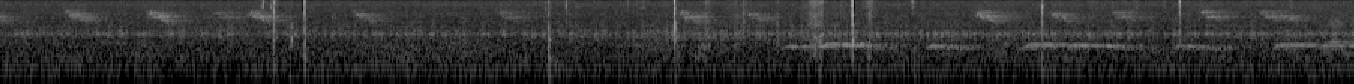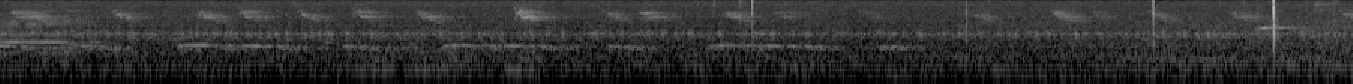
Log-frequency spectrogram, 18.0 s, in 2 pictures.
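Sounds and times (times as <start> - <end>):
sharp clicks: 1.4 - 2.2, 3.3 - 6.2, 6.9 - 7.2, 7.8 - 8.0, 13.6 - 14.2, 15.4 - 17.7
bird hooting: 5.0 - 16.5.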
